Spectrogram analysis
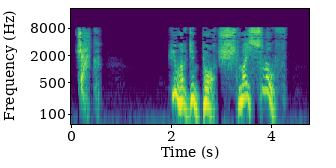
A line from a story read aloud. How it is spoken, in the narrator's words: cried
